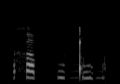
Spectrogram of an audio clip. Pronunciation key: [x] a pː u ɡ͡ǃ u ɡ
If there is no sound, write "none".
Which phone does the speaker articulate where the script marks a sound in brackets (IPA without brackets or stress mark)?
x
